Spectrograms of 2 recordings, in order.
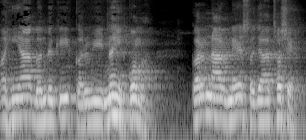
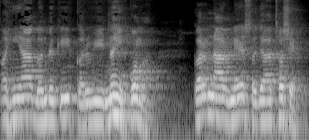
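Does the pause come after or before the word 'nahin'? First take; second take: after; after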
